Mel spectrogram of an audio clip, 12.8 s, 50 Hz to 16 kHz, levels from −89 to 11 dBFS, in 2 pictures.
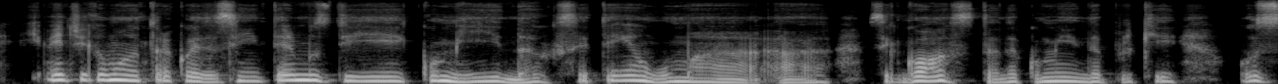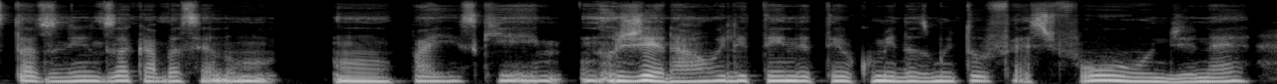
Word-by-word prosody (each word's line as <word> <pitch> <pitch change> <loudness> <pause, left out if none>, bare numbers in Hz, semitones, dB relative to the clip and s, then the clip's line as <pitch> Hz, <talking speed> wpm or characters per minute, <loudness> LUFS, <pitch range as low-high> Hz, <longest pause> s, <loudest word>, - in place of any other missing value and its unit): E - - -18
me 235 - +6
diga 235 +1 -1
uma 235 0 +9
outra 210 0 -1
coisa, 180 -7 0
assim, 190 +7 0
em 185 - -4
termos 225 +1 +5
de 190 -2 0
comida 170 -7 +2
o - - -8
que - - -14
você - - -5
tem 215 -1 -1
alguma 155 - +1
a 130 +3 -7 0.2
você - - -6
gosta 195 -1 0
da 155 +4 -3
comida? 165 0 0
Porque 165 +4 -9 0.3
os 200 +2 -2
Estados 195 +4 -2
Unidos 190 +1 -1
acaba 190 -2 -2
sendo 205 +4 -1
um 195 0 0 0.3
um 180 -3 +1
país 185 0 -4
que 205 -1 -3 0.2
no 210 -1 0
geral 185 -2 +4
ele 200 0 +1
tende 200 -1 +2
a - - -3
ter 195 +1 -2
comidas 185 -1 0
muito 190 +1 -1
fastfood, 185 -5 -1
né, 175 +3 -2
190 Hz, 195 wpm, -22 LUFS, 170-200 Hz, 0.3 s, uma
